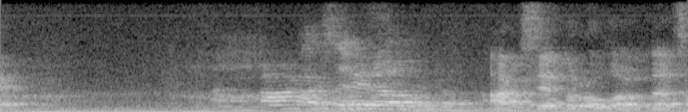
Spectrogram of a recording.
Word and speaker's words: occipital: Occipital lobe, that's how you pronounce it.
